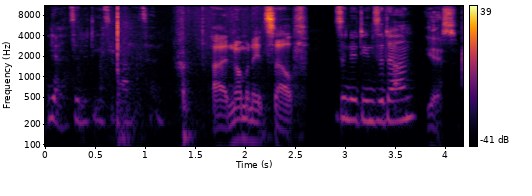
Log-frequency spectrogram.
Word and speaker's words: Zinedine Zidane: Is that how you pronounce it? Zinedine Zidane. Yeah, Zinedine Zidane.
